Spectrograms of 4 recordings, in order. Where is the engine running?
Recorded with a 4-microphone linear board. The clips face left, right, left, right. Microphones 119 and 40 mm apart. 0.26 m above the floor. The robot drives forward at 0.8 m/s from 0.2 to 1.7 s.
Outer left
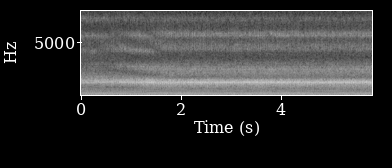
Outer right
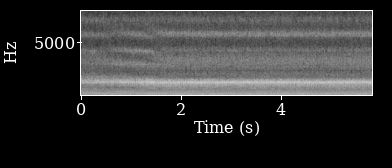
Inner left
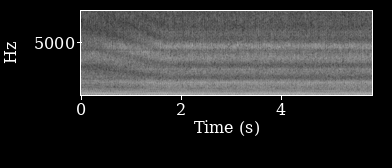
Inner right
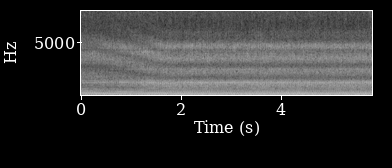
10° right (ahead or behind), 3 m.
